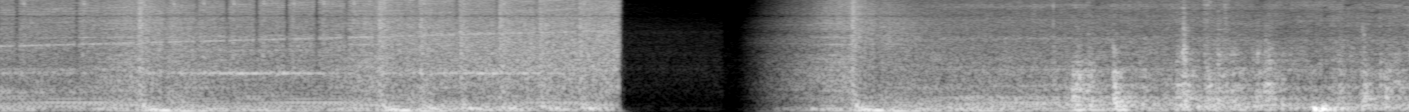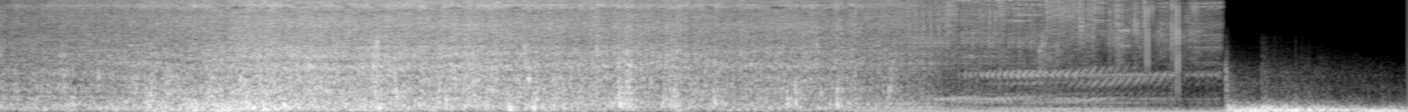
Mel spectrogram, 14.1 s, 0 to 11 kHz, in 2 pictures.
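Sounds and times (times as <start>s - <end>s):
heavy machinery engine and tracks: 4.1s - 12.0s
metal clanks and knocks: 4.5s - 11.6s.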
